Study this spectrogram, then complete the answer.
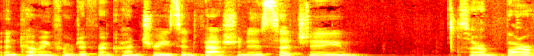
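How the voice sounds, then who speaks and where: Her pitch very deep and low, a woman speaks at a fairly quick pace with fairly even intonation. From Texas, USA. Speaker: fashion PR agency founder. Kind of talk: interview answer.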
